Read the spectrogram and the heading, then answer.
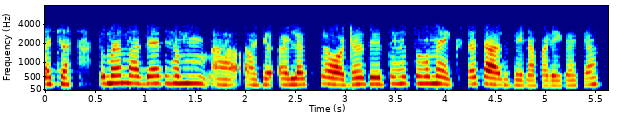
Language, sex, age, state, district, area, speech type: Hindi, female, 45-60, Madhya Pradesh, Bhopal, urban, conversation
